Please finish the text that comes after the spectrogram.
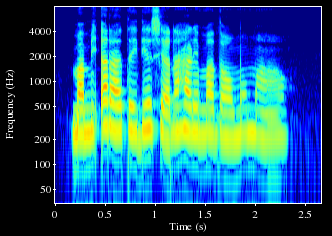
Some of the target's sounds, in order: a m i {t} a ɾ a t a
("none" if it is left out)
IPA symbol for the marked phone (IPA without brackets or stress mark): ʔ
